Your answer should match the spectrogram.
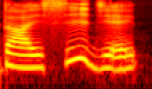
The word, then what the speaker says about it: Dai Sijie: Dai Sijie, tror jag. Det stavas D-A-I och efternamnet S-I-J-I-E.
